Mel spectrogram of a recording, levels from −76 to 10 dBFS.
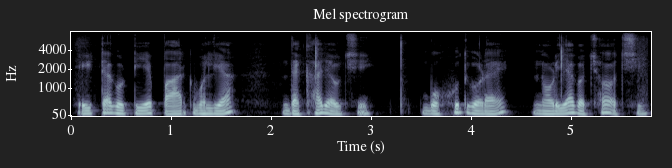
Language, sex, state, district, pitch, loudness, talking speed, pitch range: Odia, male, Odisha, Nuapada, 100 Hz, -18 LUFS, 105 wpm, 95-120 Hz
